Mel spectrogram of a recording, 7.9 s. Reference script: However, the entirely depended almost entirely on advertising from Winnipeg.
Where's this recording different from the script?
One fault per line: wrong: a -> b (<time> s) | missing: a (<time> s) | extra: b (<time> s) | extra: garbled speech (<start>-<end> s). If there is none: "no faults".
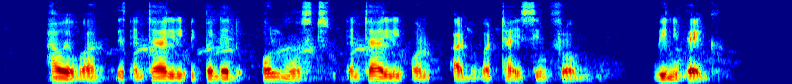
no faults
